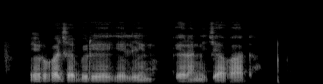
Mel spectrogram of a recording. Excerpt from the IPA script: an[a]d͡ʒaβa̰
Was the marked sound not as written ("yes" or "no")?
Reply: yes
